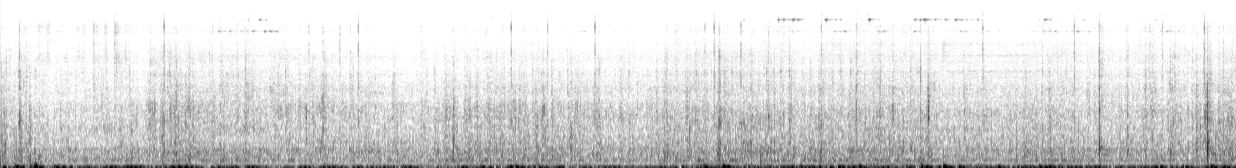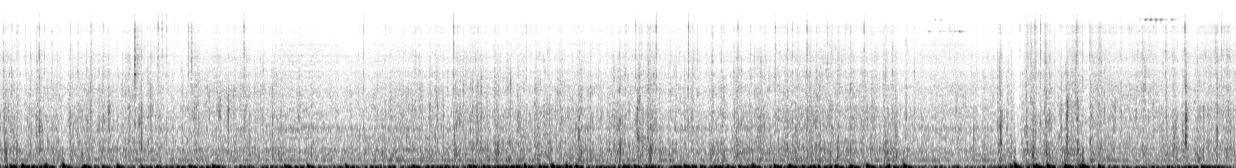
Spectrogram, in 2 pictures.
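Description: Electric mountain bike ridden over a rough, rocky bridleway: a continuous rumble of tyres on stones and dirt, with frequent knocks and rattles as the bike jolts over rocks.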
